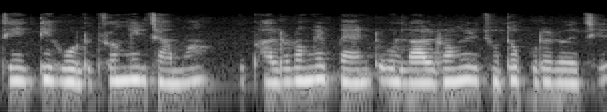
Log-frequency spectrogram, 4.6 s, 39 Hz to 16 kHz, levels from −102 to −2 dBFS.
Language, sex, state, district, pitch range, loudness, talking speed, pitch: Bengali, female, West Bengal, Jhargram, 195-215 Hz, -23 LUFS, 195 wpm, 205 Hz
